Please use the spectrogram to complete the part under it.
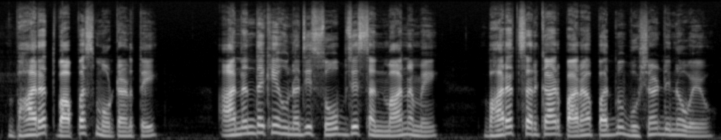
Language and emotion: Sindhi, neutral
